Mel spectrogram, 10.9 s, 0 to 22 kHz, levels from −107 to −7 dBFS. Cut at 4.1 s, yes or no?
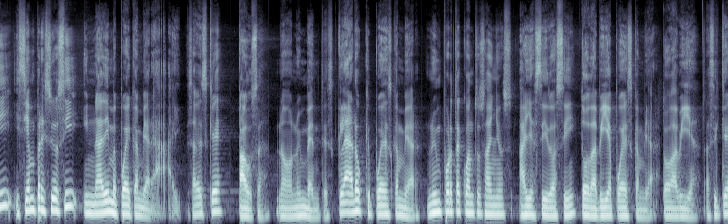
no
